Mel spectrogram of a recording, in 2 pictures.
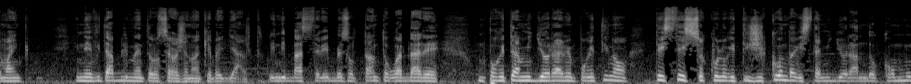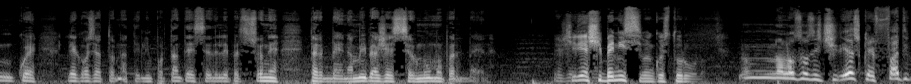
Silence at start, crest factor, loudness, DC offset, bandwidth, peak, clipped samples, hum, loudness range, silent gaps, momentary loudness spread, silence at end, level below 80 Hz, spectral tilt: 0 s; 20 dB; -20 LUFS; under 0.1%; 16.5 kHz; 0 dBFS; under 0.1%; none; 7 LU; none; 13 LU; 0 s; -40 dBFS; -4.5 dB/octave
